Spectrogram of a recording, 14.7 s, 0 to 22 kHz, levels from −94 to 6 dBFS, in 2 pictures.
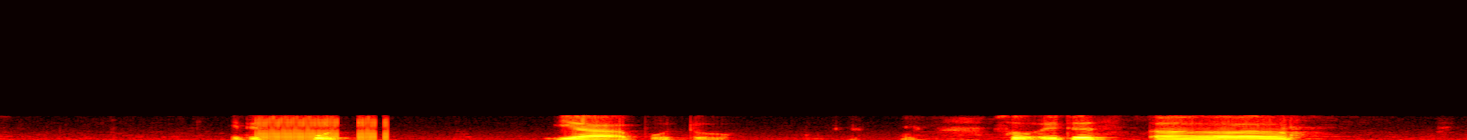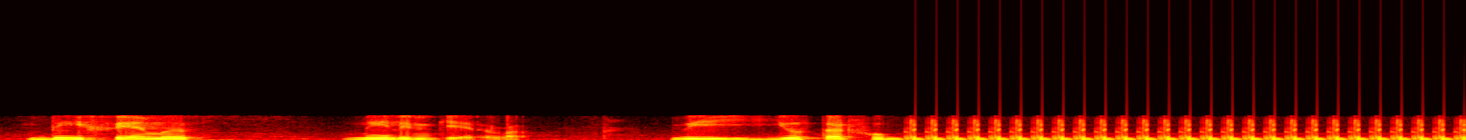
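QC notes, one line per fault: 1.29–1.95 s, GSM phone buzz: a nearby 2G phone's radio bursts, arriving 217 times a second during a data transfer, were rectified in the audio circuitry. This adds a hard, raspy 217 Hz buzz with many harmonics, about 7 dB below the speech, unrelated to it.
11.92–14.67 s, broken-record loop: the playback or stream likely stalled and kept resending its last held fragment. A 0.11 s slice repeats exactly, back to back, 26 times to the clip's end, and the speech that should have followed is lost.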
